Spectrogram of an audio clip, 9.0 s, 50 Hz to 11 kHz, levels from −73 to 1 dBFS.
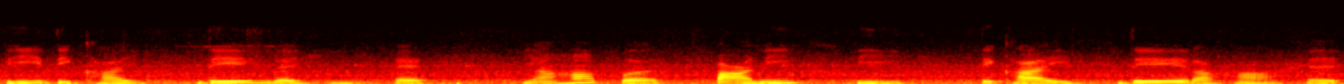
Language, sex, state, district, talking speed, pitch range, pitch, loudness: Hindi, female, Madhya Pradesh, Dhar, 85 wpm, 195-230 Hz, 210 Hz, -17 LUFS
